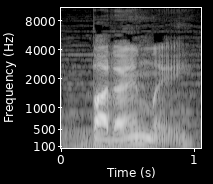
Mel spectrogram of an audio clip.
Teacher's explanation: for Americans and Australians the T becomes a flap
